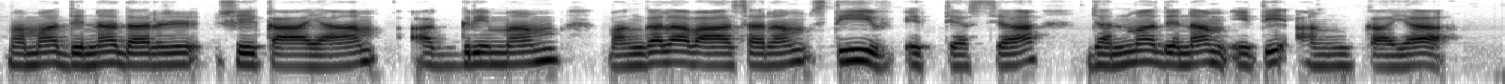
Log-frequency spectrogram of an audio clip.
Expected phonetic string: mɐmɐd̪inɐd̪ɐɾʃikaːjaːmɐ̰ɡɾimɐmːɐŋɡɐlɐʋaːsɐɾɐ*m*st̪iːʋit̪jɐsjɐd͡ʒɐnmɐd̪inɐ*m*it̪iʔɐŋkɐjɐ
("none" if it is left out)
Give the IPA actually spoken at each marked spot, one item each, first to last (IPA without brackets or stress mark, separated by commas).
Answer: m, m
